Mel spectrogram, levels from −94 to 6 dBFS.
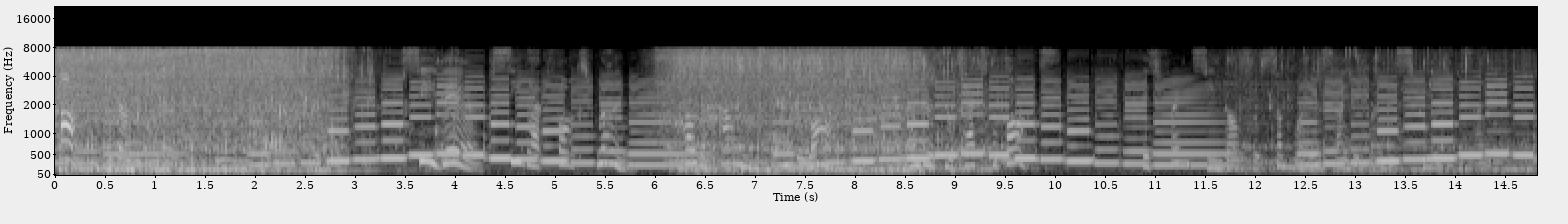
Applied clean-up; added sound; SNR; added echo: none; Wind instrument, woodwind instrument + Sink (filling or washing) / Water tap, faucet; -4 dB; none.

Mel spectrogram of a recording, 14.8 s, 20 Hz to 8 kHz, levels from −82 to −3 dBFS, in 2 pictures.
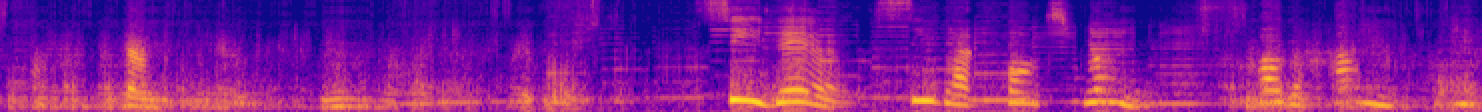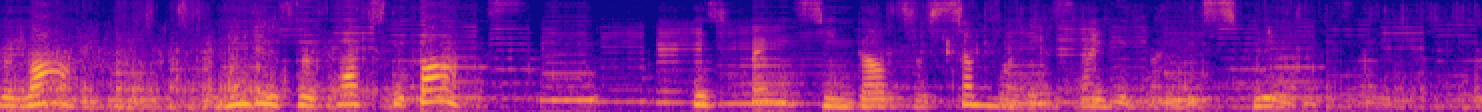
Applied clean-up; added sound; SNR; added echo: neural separator model SepFormer DNS4.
